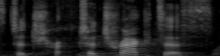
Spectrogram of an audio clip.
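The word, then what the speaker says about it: Tetractys: You guys, it's spelled T-E-T-R-A-C-T-Y-S, Tetractus, and the Ohio Trombone Quartet.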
